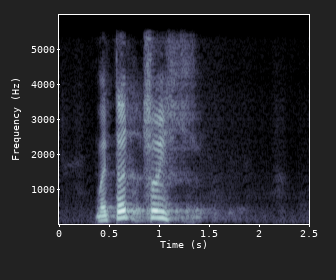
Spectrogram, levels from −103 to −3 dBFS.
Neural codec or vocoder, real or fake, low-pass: codec, 16 kHz, 1 kbps, FunCodec, trained on LibriTTS, 50 frames a second; fake; 5.4 kHz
